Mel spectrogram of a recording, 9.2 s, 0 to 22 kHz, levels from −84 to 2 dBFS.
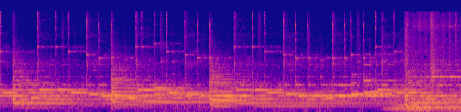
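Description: No technical faults can be heard anywhere in this audio. There is no moment that calls for a time or a cause.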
